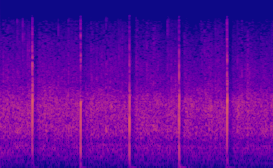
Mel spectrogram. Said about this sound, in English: So would you with me, everyone together with one big shout, would you guys just clap and cheer and high five moms? You know what I'm saying? Come on. Good job, moms. We love you.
